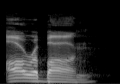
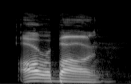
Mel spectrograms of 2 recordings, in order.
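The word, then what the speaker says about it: Araban (ἀρραβών): I know how to pronounce this one. It's Araban. Araban.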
